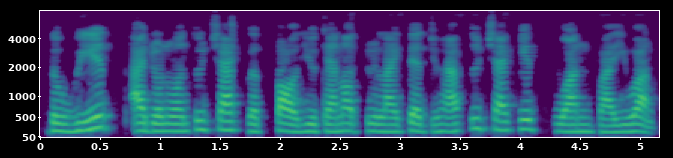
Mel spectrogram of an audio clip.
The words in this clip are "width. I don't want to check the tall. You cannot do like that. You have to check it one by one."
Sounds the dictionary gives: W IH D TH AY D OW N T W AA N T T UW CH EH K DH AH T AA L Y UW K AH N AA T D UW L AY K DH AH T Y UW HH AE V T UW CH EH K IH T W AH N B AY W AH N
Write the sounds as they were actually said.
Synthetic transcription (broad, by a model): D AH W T AY D OW N T W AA N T T UW CH EH K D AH T AA L Y UW K AH N AA T D UW L AY K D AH T Y UW HH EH F T UW CH EH K IH T W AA N B AY W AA N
